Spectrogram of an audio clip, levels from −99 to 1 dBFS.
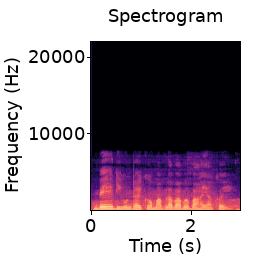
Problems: constant background noise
